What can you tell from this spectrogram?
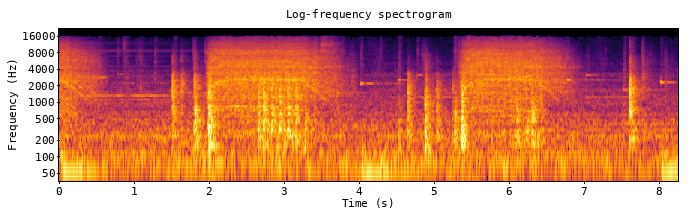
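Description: Cordless electric screwdriver running in three short runs of a second or two, backing screws out of a TV's back cover, with clicks and taps between runs.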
